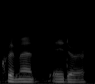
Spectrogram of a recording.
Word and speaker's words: Clément Ader: Who here has heard of a guy called Clément Ader, or, you know, English pronunciation, Clément Ader?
